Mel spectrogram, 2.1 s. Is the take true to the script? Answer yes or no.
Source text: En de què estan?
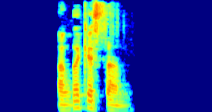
yes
